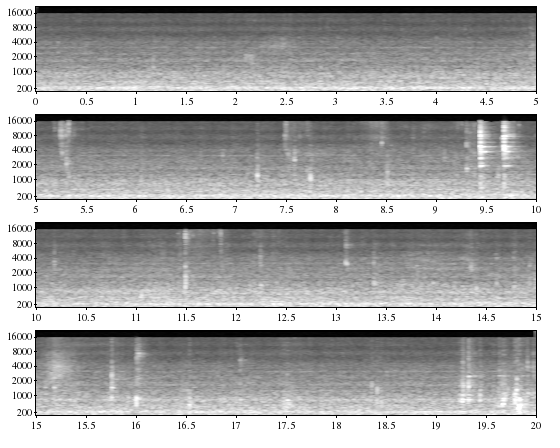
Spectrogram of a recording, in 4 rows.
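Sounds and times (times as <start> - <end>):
steady low hum: 0.0 - 20.0
utensils clinking against dishes: 9.4 - 9.9.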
